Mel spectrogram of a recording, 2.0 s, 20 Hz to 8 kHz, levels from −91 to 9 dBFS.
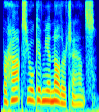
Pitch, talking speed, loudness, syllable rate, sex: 215 Hz, 210 wpm, -16 LUFS, 6.0 syllables/s, female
